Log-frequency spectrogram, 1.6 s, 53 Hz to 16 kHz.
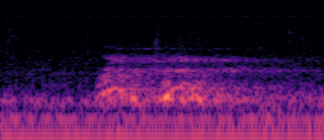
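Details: A single short, muffled woof from Great Dane puppies at Puppy Hill, 03-05-2019, early evening. The bark lasts about half a second against a constant low electrical hum.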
